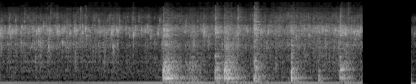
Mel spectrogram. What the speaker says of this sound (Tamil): அப்புறம் 2 வெங்காயம் ஸ்லைஸ் பண்ணி வச்சுருக்கேன், அதையும் போடுறேன்.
